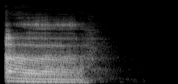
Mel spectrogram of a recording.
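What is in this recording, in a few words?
"seriously", male; smite; olorun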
